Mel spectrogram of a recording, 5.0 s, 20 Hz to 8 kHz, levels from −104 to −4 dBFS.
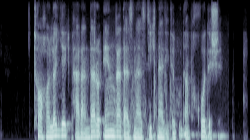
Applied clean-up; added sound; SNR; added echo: neural mask model Resemble Enhance denoiser.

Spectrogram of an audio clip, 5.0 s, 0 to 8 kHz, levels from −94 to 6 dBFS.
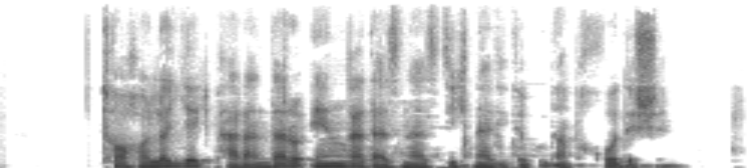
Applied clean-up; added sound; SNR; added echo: classical method Wiener filter.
